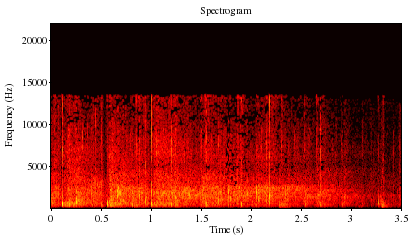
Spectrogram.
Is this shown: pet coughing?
no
